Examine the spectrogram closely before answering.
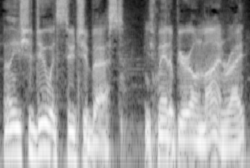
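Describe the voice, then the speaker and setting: Low-voiced, wry young rebel. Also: male voice, animated, brisk, vocal fry, faint music behind. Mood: wry, casual. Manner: casual, wry, dry. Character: laid-back, sardonic young male rebel swordsman. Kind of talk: video game voice acting.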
